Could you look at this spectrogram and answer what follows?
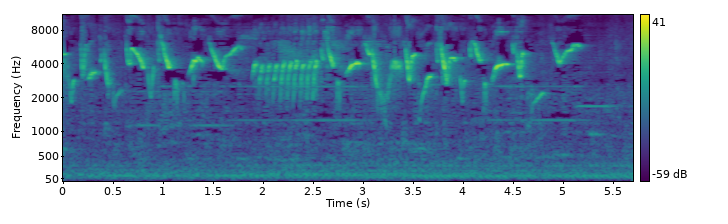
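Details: Canary singing to a female: a lively continuous warble of high sweeping whistles, quick chirps and a short buzzy rattle, with varied notes tumbling one after another, then fading out.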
